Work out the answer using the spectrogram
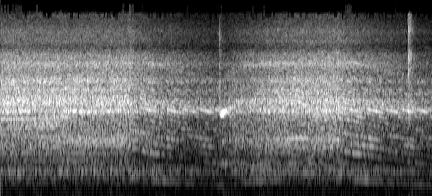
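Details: Angle grinder after its power cable was replaced (it had flashing and kept tripping the MCB and blowing fuses): a high, steady whirring spin with a slight rise and fall, no sparking crackle or stutter; it runs smoothly.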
